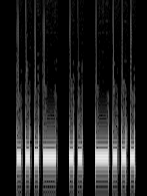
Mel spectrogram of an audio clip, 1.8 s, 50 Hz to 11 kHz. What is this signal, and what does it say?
Morse code, heard as a keyed tone, about 22 wpm, 700 Hz. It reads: VIB
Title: USA Call Sign Postfixes - 3 Letters 22wpm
